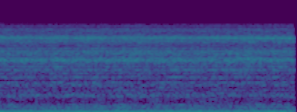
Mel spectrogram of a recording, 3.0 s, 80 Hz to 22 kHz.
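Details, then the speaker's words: 1963/64 Vox AC30 valve amp: a steady low hum with soft hiss. Suspected noisy capacitors in the vibrato/modulation circuit injecting noise before the phase inverter, affecting the noise even with vibrato switched off. "So if you have noisy caps in the vibrato circuit here, either the modulation or the vibrato bit, then increasing the signal in a preamp will increase the noise, and then it's injecting that noise back."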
